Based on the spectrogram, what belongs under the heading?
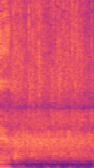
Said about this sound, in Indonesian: Tepuk tangannya yang paling meriah buat Tuhan.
